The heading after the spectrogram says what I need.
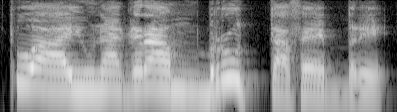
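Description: A small, kindly marmot speaks gently and sympathetically, as a woman reads her part. Her consoling voice sits fairly high and moves with lively intonation, like a character in a storybook read aloud. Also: very slow, heavily acted. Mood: caring. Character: kindly little female marmot, sympathetic and wise.

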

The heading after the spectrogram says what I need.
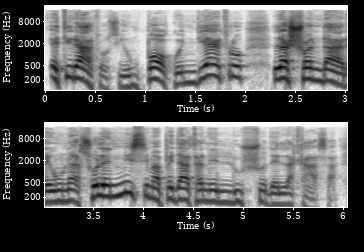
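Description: Animated, high-voiced male storyteller. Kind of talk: reading a children's classic aloud.

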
